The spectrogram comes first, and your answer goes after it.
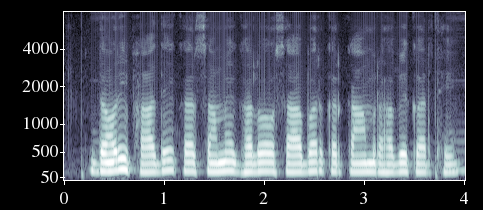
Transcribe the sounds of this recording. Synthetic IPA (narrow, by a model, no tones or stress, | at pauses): d̪ɔ̃ːɾipʰad̪ekəɾsəməjɡʱəlosabəɾkəɾkamɾəɦbekəɾt̪ʰe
